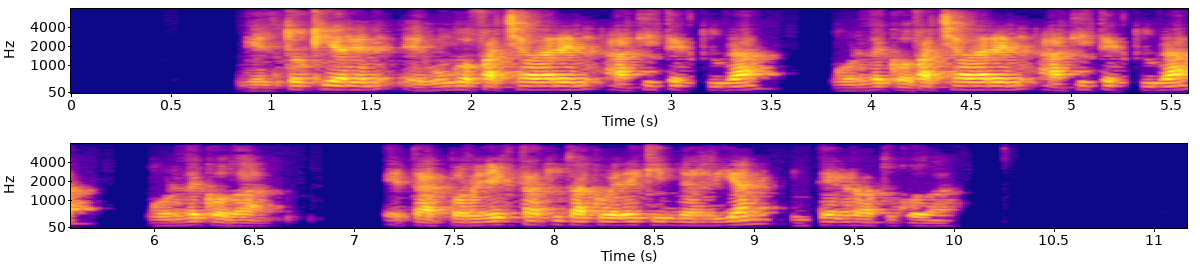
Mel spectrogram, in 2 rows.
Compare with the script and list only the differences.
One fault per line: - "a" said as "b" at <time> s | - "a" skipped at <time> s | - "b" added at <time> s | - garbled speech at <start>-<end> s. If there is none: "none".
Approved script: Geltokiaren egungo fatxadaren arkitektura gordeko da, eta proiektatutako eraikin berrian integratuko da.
- "fatxadaren arkitektura gordeko" added at 4.3 s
